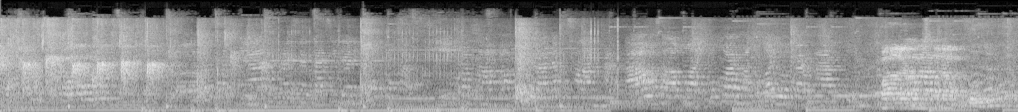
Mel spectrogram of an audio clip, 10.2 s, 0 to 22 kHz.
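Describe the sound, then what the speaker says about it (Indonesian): Classroom applause at a senior high school economics lesson, given for a student group: a sustained patter of clapping that runs throughout, mixed with voices and other background sound. "Tepuk tangan buat kelompok 3B"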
